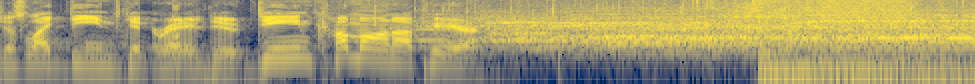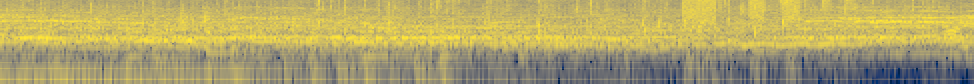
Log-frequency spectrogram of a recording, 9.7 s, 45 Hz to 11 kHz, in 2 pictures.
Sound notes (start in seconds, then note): 3.7 static; 6.3 applause and cheering; 8.2 static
